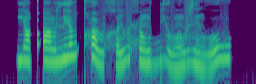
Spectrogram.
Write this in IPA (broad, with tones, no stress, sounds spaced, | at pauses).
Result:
j ə̃˧ qʼ ã˧ v lʲ a˥ v qʰ o˥˩ v χ i˩˥ v ħ õ˧ v bʲ ʌ˥˩ v ə̃˧ v z ĩ˩ v o˥ v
